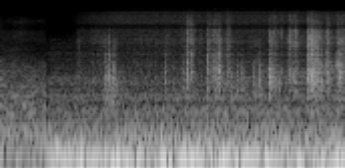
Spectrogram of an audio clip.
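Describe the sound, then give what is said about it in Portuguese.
Steady low engine rumble and road noise inside a moving car, with faint rustling and soft murmurs over the constant drone as a senator opens an envelope in the car. “No carro, o senador está abrindo o envelope.”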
